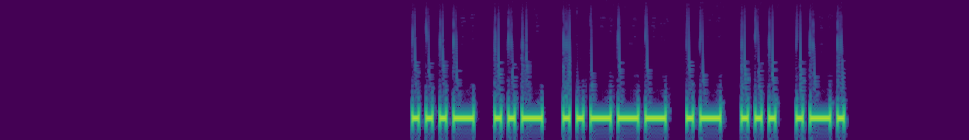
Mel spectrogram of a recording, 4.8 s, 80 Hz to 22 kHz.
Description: Morse code, heard as a keyed tone, about 36 wpm, 700 Hz. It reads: VU2ASR
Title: DXCC-100 Call Signs - 6 Characters - Repeated 2x - 35wpm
